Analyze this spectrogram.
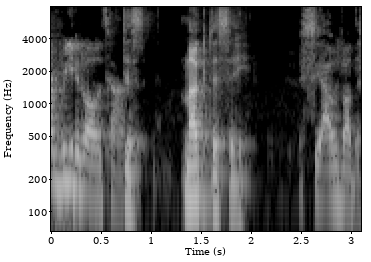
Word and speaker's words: Makdisi: How do I pronounce this? Because I read it all the time. Makdisi.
